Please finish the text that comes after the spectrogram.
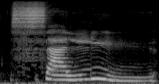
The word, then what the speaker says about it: salut: note is salu and you will notice that it is the very same mu sound so we need it not only for the pronoun to but also for the greeting the informal greeting salu so it's a way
